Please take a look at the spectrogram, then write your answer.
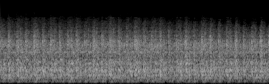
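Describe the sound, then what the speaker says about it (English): An overlocker running continuously along the edge of pants fabric, a steady, fast mechanical whir with dense rhythmic stitching chatter, close and loud with no pauses. "we are going to overlock them going down this edge"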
